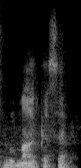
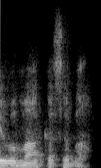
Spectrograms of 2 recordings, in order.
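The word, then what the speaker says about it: وما كسب: So we simply pronounce it as wama kasab. But if you were continuing the sentence, you would say wama kasaba.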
